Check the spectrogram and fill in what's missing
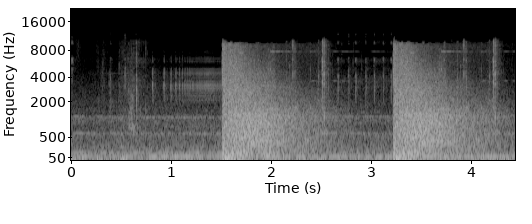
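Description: Gunfire in the World War II shooter Return to Castle Wolfenstein comes as two loud, sudden blasts a couple of seconds apart, each decaying slowly over low game ambience.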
